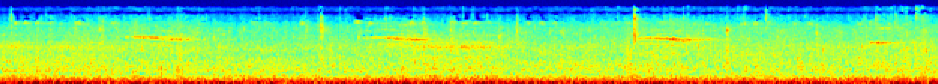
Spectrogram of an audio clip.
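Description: A bird giving short high chirps, four of them spaced a couple of seconds apart, over a steady low rumble, with a few faint ticks.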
